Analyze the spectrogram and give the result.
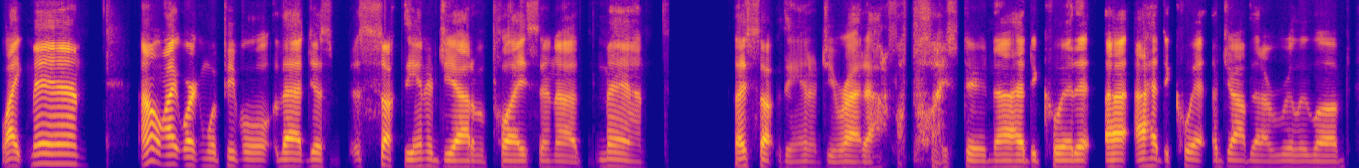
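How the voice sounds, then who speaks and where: A man from Alabama with a Southern US accent, telling stories as a podcast guest in an animated, slangy, profane way. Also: fairly low pitch, moderate pace, clean tone, dry recording. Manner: animated, slangy and profane, calls everyone dude. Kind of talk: casual storytelling chat.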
